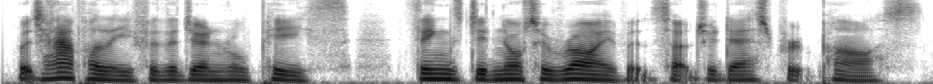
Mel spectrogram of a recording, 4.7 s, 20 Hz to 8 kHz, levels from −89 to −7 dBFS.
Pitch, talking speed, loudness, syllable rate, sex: 125 Hz, 195 wpm, -19 LUFS, 5.8 syllables/s, male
